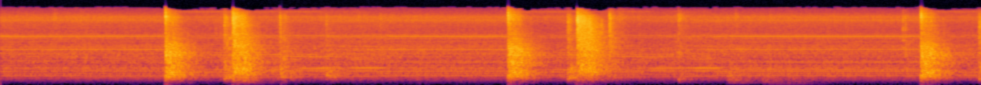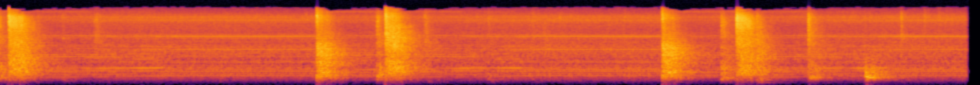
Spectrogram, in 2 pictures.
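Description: BOLA Junior bowling machine humming steadily with its wheels spinning. Five times, about every four seconds, comes a pair of sharp knocks: a ball fired from the machine, then the bat striking it, with a few smaller knocks of the ball landing after some deliveries.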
